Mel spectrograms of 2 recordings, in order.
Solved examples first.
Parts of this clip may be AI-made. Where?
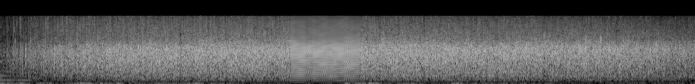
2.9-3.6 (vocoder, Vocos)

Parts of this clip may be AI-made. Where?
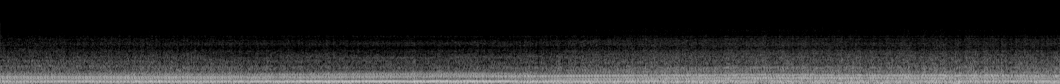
2.3-5.4 (vocoder, Vocos); 6.4-10.6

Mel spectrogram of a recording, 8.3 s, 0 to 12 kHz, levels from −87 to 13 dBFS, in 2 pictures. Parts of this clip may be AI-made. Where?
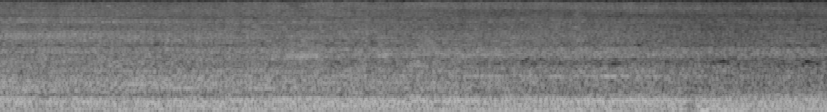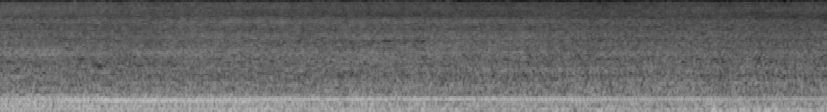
1.2-2.7 (vocoder, Vocos); 4.4-6.4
